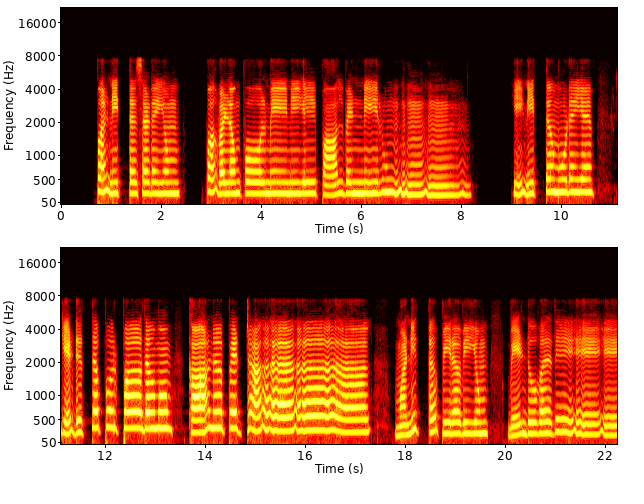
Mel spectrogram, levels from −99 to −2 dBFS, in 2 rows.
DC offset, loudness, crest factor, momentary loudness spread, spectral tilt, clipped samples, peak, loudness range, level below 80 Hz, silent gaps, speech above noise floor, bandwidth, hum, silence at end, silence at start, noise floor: under 0.1%; -19 LUFS; 18 dB; 11 LU; -6 dB/octave; under 0.1%; 0 dBFS; 8 LU; -54 dBFS; 2.47-2.81 s, 8.31-9.00 s; over 72 dB; 7.8 kHz; none; 0 s; 0.75 s; under -90 dBFS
